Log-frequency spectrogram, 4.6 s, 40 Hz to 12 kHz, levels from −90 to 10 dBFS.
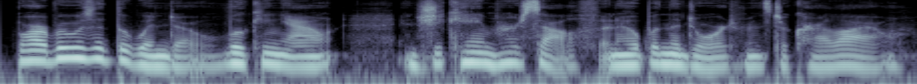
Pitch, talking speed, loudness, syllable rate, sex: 150 Hz, 235 wpm, -18 LUFS, 6.7 syllables/s, female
